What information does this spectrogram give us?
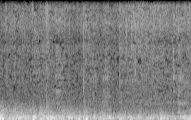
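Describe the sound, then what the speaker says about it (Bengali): Thunder rolls as a low, continuous rumble during rain in a forest, with rain pattering steadily over it and no voices. "তোমরা শুনতেই পাচ্ছ, তোমরা শুনতেই পাচ্ছ মেঘের গর্জন"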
